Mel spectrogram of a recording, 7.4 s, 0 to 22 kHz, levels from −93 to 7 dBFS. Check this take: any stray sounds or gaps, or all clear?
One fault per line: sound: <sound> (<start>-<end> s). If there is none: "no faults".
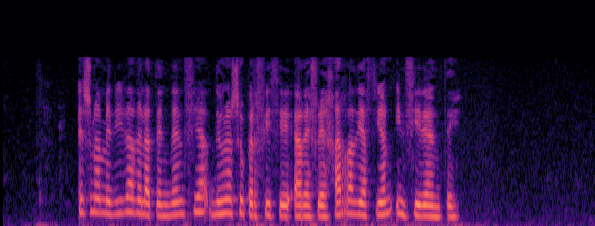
no faults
